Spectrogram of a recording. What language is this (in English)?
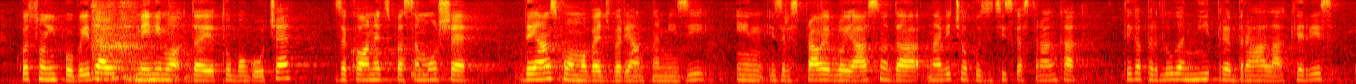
Slovenian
